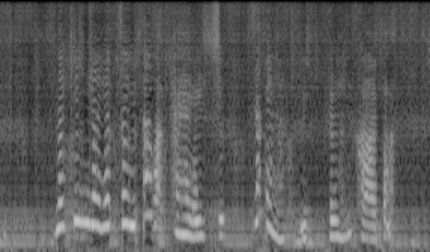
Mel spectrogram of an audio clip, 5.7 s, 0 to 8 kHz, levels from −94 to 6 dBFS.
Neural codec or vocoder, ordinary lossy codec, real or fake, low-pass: codec, 16 kHz, 0.5 kbps, FreqCodec, smaller model; none; fake; none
